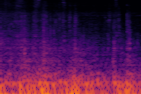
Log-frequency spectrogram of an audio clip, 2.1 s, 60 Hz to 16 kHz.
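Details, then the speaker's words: 1963 Chevy 2-ton dump truck, 292 six-cylinder, 4-speed, sat 15 years, running off carb bowl primed by hand, old fuel in tank: rough, uneven chugging that sags and dies; fuel starvation, not picking up gas from tank. "Not happy. Nope, she's empty. Dang it. We're gonna fill the bowl up again this is older than that, and it's not picking it up."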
